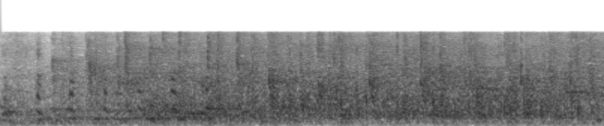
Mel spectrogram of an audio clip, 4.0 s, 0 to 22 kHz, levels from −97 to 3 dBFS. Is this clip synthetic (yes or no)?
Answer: no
